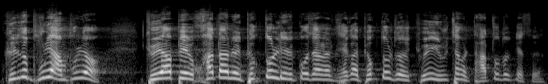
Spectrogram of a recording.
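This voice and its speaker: A man, a missionary, preaching a dramatic testimony in a church sanctuary, acting out shouts and dialogue as he tells his story. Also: very high voice, very fast. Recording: long hall reverb in church.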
